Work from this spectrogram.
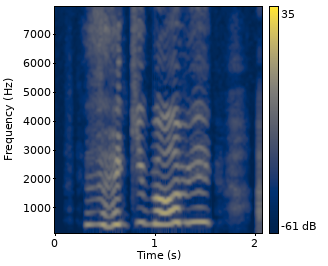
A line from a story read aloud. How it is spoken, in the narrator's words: I sobbed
